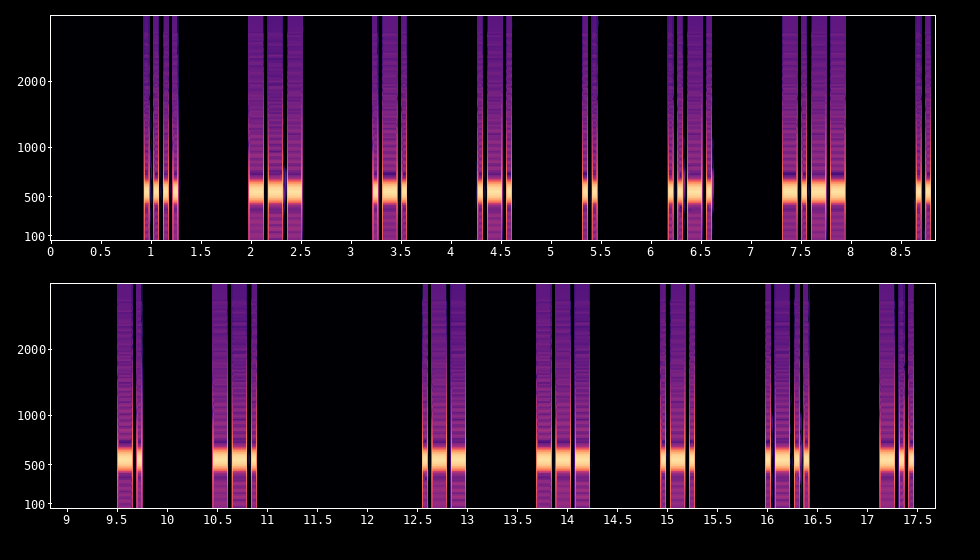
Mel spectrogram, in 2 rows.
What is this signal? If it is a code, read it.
Morse code, heard as a keyed tone, about 25 wpm, spaced as for 10 wpm, 550 Hz. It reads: HORRIFYING WORLD
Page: news-headlines-in-morse-code-at-10-wpm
